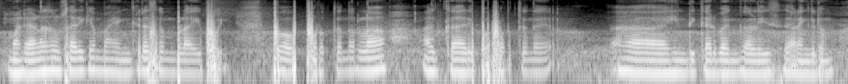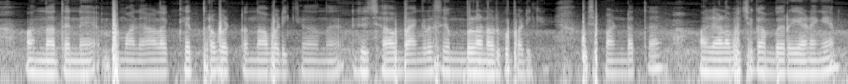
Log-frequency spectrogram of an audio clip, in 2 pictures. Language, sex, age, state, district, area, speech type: Malayalam, male, 18-30, Kerala, Palakkad, rural, spontaneous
